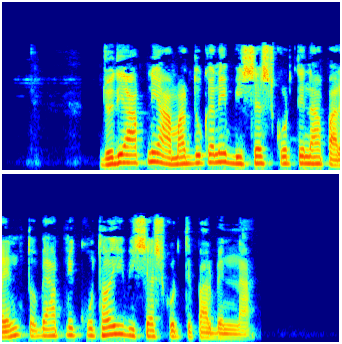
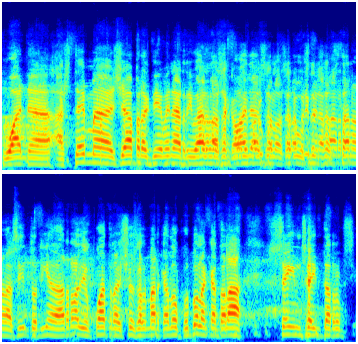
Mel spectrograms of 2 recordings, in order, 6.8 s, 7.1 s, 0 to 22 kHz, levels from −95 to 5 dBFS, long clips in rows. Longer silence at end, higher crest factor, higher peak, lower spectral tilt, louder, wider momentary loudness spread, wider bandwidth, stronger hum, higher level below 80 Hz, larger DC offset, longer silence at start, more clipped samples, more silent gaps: first, 0.9 s vs 0.05 s; about the same, 16 dB vs 18 dB; about the same, -2 dBFS vs 0 dBFS; about the same, -5 dB/octave vs -4.5 dB/octave; about the same, -16 LUFS vs -18 LUFS; about the same, 9 LU vs 8 LU; second, 8.2 kHz vs 10.5 kHz; neither; first, -52 dBFS vs -64 dBFS; neither; first, 1 s vs 0 s; neither; neither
